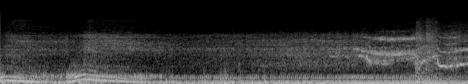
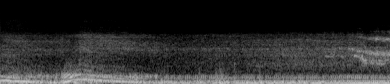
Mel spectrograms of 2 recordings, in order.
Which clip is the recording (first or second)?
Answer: first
